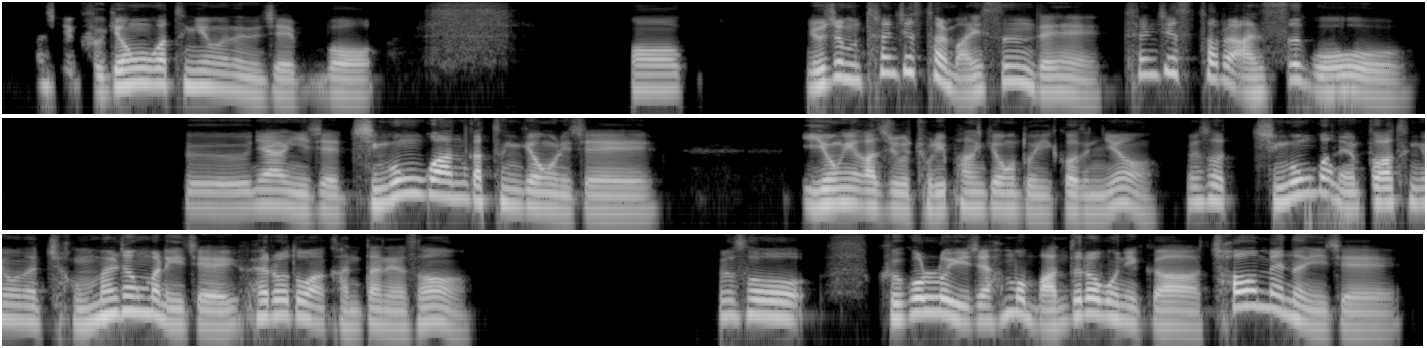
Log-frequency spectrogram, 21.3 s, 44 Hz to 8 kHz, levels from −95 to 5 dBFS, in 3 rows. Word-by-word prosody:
사실 170 -2 -12
그 130 - -4
경우 175 +6 +4
같은 180 -1 +1
경우는 150 -7 -2
이제 110 0 -4
뭐 110 -2 -2 1.3
어. 140 0 0 0.7
요즘은 215 +8 +3
트랜지스터를 310 - +1
많이 120 +3 -1
쓰는데 125 - -2
트랜지스터를 280 -6 -1
안 120 - +1
쓰고 125 - -1 1.0
그냥 130 +2 -2
이제 115 -1 -3
진공관 215 +5 +4
같은 170 -5 -1
경우를 125 -4 +1
이제 110 0 -3 0.7
이용해 150 +2 +2
가지고 130 -3 +1
조립하는 125 +2 -3
경우도 125 -3 -2
있거든요. 115 +3 -3
그래서 165 +1 -2
진공관 220 +7 +1
앰프 125 - -2
같은 160 0 +3
경우에는 150 -2 -2
정말, 160 +11 +1
정말 215 - +3
이제 115 -2 0
회로도가 180 -5 +3
간단해서 115 0 -2 1.2
그래서 180 -2 +2 0.4
그걸로 205 +4 +5
이제 150 -2 +1
1 170 +8 -4
번 - - +1
만들어 160 +13 +4
보니까 120 -9 +1
처음에는 260 - +3
이제 105 -2 -4
140 Hz, 330 characters per minute, -23 LUFS, 120-185 Hz, 1.3 s, 그걸로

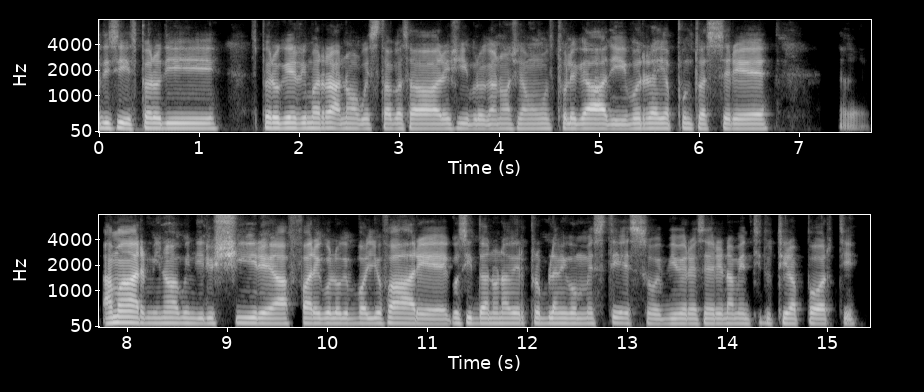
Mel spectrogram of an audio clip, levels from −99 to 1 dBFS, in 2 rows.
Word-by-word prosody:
di 135 0 +1
sì, 130 -1 +1
spero 135 +3 +1
di 130 -1 0 0.3
spero 140 -1 +1
che 135 0 +3
rimarrà, 135 0 +2
no, 130 0 -3
questa 125 +1 -3
cosa 125 -1 +1
reciproca, 125 -1 -2
no, 125 +1 -4
siamo 125 0 -5
molto 125 +1 -5
legati. 125 -2 +2
Vorrei 130 +2 0
appunto 130 -1 -4
essere 125 0 0 0.6
uhm, 65 -1 -16
amarmi, 140 -1 +5
no, 140 0 0
quindi 135 -1 -3
riuscire 135 0 +2
a 130 0 +4
fare 135 +1 0
quello 135 0 -1
che 130 - -2
voglio 135 +1 -2
fare 130 -3 +2
così 135 0 -2
da 135 0 0
non 135 0 -3
aver 135 0 -1
problemi 135 0 -2
con 130 0 -2
me 130 0 -4
stesso, 130 -2 -4
e - - -4
vivere 125 0 -2
serenamente 130 +1 -3
tutti 130 0 -7
i - - +3
rapporti. 125 -1 -3
130 Hz, 165 wpm, -23 LUFS, 125-135 Hz, 0.6 s, amarmi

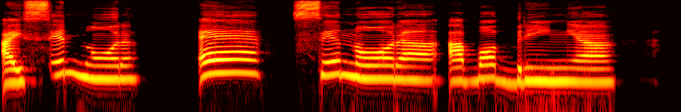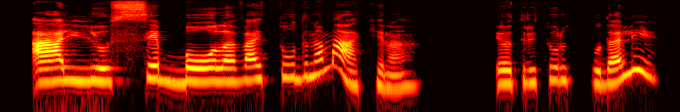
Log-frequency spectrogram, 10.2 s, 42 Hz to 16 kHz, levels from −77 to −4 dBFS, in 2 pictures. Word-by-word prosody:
Aí 200 +1 +6
cenoura 245 -3 0 0.4
é, 335 +2 +4 0.2
cenoura, 245 -6 +1
abobrinha, 215 -2 -1 0.7
alho, 215 +1 +5
cebola, 215 -1 -2
vai 230 +2 -2
tudo 260 +2 -13
na 320 +4 -5
máquina. 170 - -5 0.5
Eu 190 0 -6
trituro 205 +3 -13
tudo 190 -1 -10
ali. 300 - -4
225 Hz, 90 wpm, -22 LUFS, 210-255 Hz, 0.7 s, Aí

